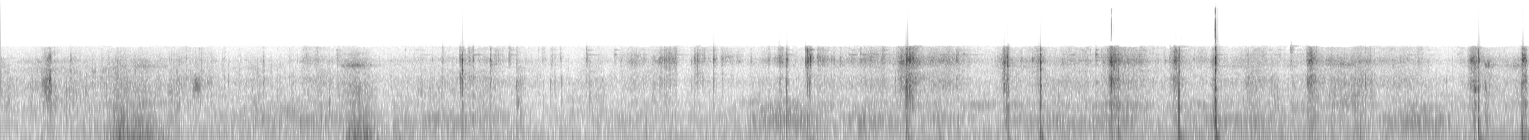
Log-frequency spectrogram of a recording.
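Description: A machete working through dry brush and twigs in leaf litter. Dull thumps come in the first few seconds, then a run of sharp, irregular snaps and clicks as twigs are cut and broken.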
